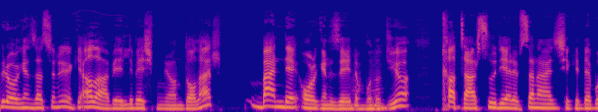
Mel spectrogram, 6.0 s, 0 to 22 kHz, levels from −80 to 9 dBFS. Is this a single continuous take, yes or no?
yes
